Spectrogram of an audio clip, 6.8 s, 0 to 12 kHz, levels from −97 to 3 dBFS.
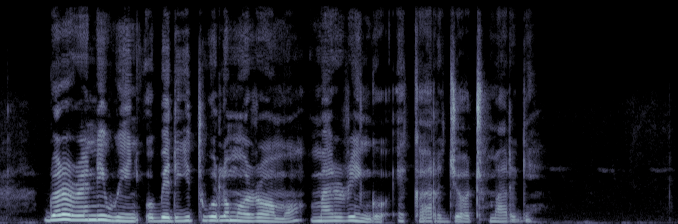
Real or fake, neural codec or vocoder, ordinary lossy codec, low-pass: fake; vocoder, 24 kHz, 100 mel bands, Vocos; none; none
